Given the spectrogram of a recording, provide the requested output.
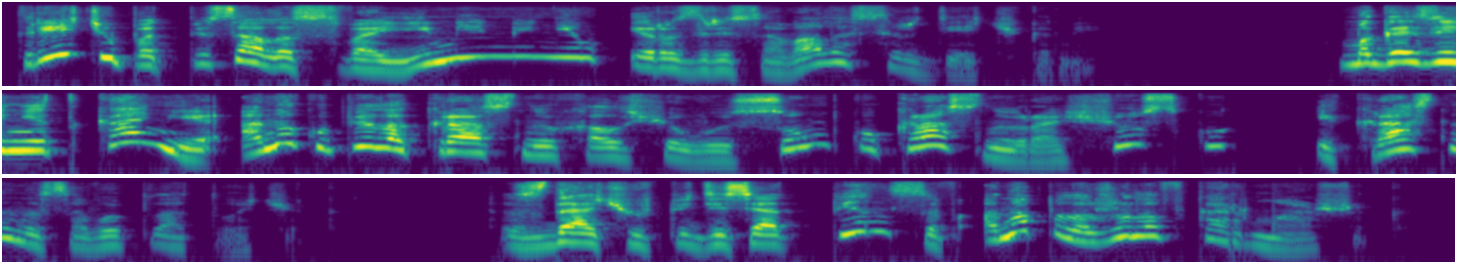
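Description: A woman's voice: mid-range voice, wildly swooping pitch, moderate pace, darkish tone. A woman narrating a children's storybook aloud, voicing all the characters expressively.

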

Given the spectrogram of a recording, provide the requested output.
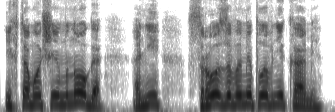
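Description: A man voicing an eager little girl on a starship, speaking softly and pleading. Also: high-pitched, fairly quick, dry recording, studio quality, pitched above the performer's own voice, close to an everyday voice. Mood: wondering.

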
